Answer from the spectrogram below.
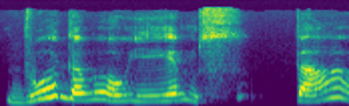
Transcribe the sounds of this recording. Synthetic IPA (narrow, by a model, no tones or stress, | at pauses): d̪uɔd̪aʋɐwjiɛms | t̪aː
